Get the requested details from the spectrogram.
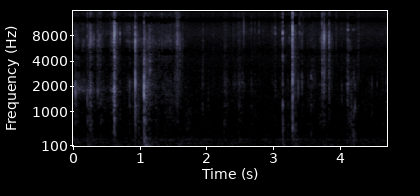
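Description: A utility knife blade carves curled slices off a small, solid, oval, cream-white bar of dry white soap held in the hand. Crisp, bright scraping cuts and sharp clicks come in short bursts with brief pauses between them, over a soft background hiss.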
